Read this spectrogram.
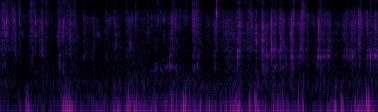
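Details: Dog eating raw cow tongue: dense, wet chewing with deep, irregular thumping bites and smacks packed closely together for the whole stretch, crunching clicks scattered over them.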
